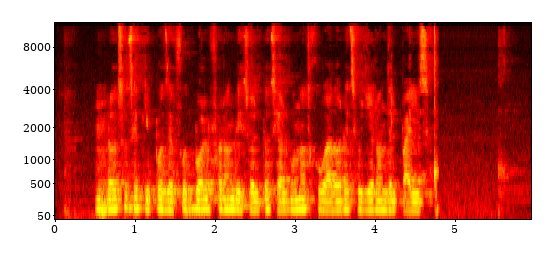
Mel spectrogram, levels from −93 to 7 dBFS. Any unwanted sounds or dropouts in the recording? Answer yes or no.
no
